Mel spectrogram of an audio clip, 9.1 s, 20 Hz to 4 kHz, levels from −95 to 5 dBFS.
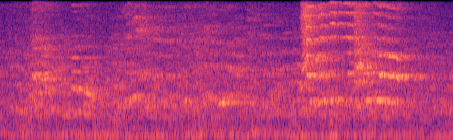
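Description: A recording of sounds, with nothing technically wrong anywhere in it. No dropouts, distortion or other playback problems can be heard.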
